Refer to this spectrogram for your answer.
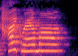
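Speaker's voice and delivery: voice pitched very high. Showing how they talk to their grandma: high-pitched voice. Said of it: "I'm pitched way the hell up".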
